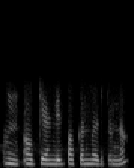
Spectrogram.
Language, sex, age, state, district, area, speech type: Telugu, female, 30-45, Andhra Pradesh, N T Rama Rao, urban, conversation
